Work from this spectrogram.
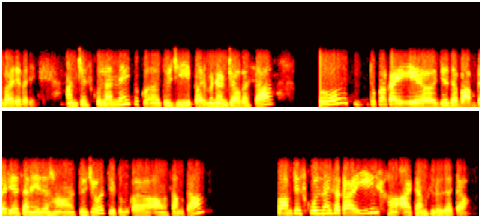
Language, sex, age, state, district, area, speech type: Goan Konkani, female, 45-60, Goa, Bardez, rural, conversation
